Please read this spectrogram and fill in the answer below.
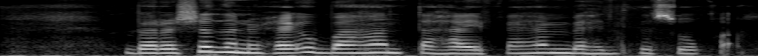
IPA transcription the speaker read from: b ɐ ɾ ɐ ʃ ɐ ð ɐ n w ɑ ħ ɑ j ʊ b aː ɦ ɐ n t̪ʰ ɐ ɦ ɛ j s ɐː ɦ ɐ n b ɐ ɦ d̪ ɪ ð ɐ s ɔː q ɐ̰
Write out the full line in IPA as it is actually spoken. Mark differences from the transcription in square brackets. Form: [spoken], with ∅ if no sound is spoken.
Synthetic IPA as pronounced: b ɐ ɾ ɐ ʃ ɐ ð ɐ n w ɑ ħ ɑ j ʊ b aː ɦ ɐ n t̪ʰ ɐ ɦ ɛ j [f] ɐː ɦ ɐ [m] b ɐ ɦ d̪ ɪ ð ɐ s [uː] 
